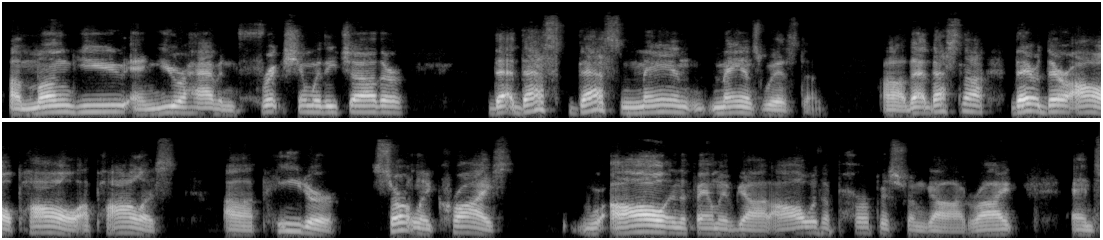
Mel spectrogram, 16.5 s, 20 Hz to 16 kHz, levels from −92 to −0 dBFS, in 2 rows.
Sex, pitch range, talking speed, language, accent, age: male, 110-140 Hz, 160 wpm, English, American, 30-49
